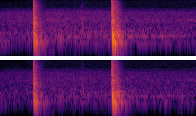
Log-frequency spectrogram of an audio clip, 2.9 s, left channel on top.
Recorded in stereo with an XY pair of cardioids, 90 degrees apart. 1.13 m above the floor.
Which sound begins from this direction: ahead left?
An alarm clock, at 0.5 s.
